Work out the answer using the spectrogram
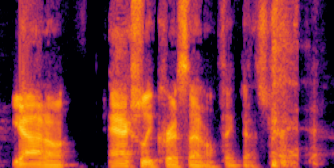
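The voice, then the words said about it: Deadpan Fred Hoiberg impression. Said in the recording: “pretty good Fred Hoiberg impression. ... Deadpan”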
